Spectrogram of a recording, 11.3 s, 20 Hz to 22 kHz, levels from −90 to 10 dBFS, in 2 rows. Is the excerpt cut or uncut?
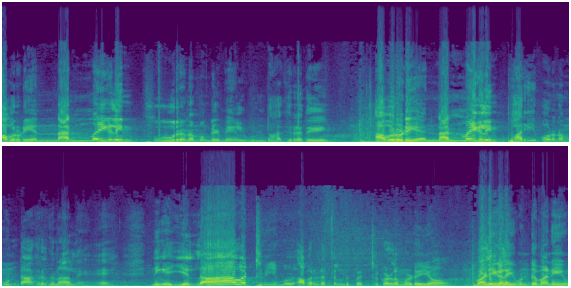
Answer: cut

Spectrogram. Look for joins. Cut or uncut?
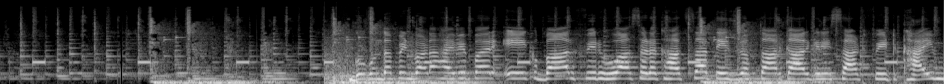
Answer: cut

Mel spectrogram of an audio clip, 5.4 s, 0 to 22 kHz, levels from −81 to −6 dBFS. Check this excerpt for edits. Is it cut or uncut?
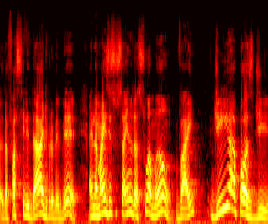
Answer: cut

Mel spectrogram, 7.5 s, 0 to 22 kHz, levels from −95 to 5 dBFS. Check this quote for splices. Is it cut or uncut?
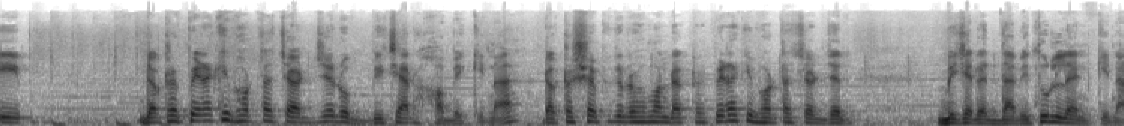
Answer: uncut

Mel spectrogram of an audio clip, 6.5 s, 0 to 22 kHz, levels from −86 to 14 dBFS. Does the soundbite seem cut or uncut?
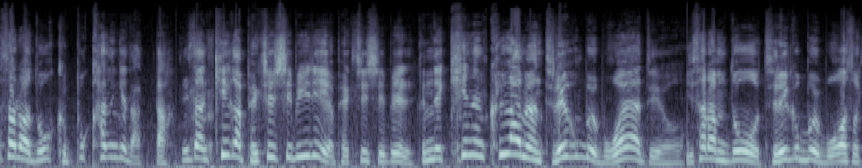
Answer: cut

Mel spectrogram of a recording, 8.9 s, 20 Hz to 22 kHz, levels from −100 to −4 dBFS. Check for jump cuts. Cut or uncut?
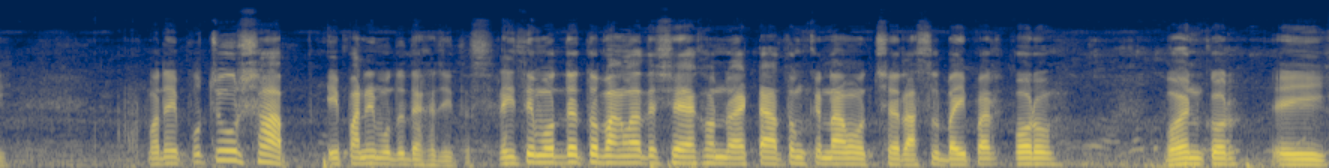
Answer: cut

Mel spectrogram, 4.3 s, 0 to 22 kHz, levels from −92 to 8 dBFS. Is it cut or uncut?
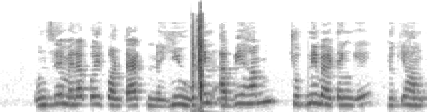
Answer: cut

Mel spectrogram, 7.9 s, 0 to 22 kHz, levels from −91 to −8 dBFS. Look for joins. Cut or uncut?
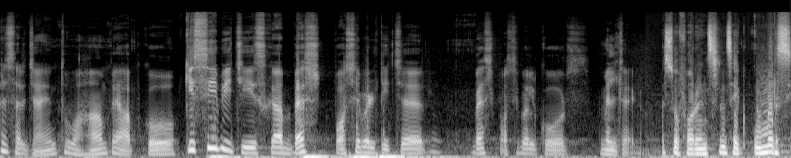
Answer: cut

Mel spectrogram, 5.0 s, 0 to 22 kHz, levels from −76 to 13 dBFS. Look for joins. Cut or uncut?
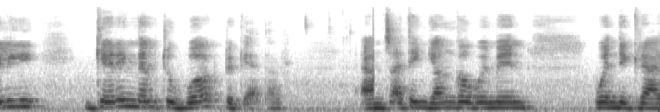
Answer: cut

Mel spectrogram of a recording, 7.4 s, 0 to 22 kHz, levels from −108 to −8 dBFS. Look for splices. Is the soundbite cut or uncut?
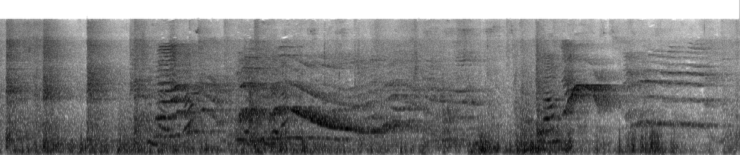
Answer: uncut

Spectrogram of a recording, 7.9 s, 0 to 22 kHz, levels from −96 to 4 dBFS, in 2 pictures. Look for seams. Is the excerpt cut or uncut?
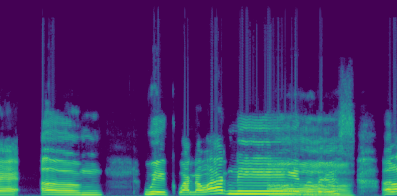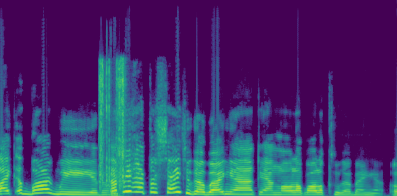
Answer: cut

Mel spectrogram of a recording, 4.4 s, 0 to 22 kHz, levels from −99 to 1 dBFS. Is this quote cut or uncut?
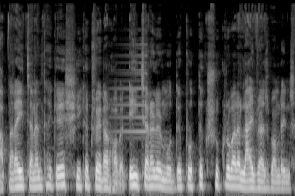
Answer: cut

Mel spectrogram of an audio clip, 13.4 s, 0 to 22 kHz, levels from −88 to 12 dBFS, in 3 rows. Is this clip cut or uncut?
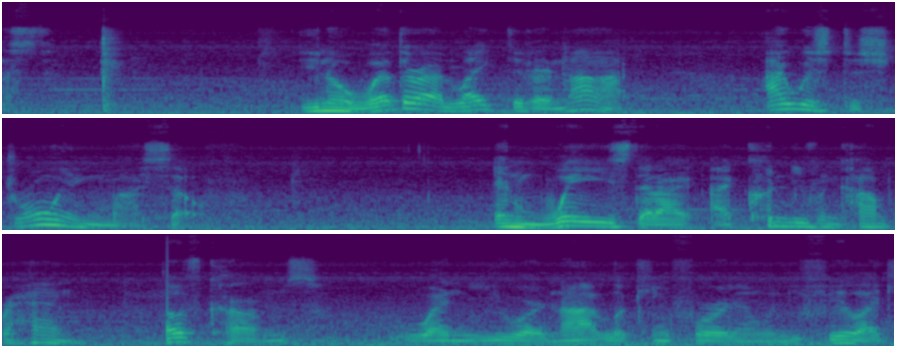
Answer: cut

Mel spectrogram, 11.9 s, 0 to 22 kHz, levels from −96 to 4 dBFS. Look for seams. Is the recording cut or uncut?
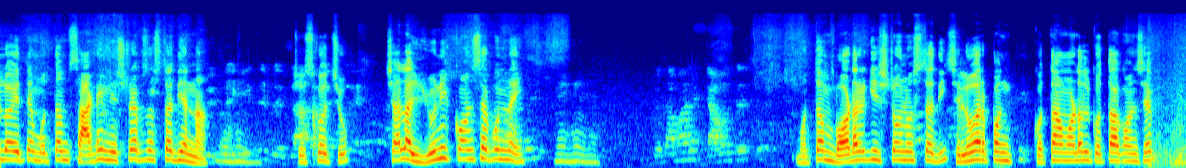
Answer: cut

